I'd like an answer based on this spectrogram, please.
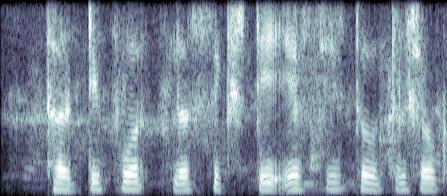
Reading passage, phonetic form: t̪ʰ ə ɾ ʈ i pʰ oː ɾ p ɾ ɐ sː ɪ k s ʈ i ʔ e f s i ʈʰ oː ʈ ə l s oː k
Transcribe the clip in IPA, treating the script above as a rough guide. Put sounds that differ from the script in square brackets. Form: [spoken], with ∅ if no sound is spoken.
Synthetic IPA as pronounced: t̪ʰ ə ɾ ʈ i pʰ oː ɾ p [l] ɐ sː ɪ k s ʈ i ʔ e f s i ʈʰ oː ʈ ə l [ʃ] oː k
